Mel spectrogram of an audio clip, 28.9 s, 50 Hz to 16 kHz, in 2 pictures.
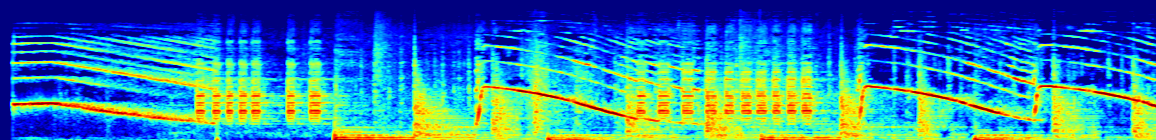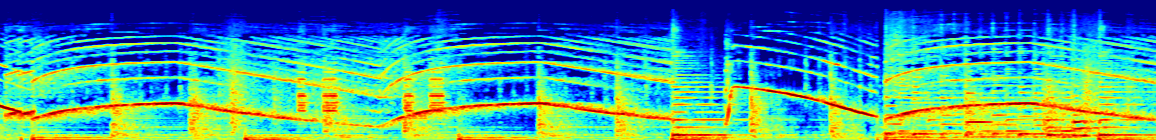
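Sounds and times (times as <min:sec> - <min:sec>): ambulance siren: 0:00.2 - 0:04.3, 0:05.9 - 0:28.9.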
